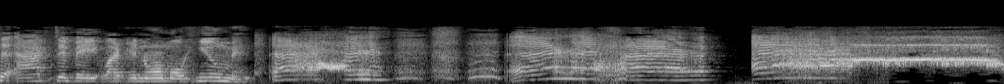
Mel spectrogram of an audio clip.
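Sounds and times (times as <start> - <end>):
boy screaming: 2.7 - 3.9, 5.1 - 10.0.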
